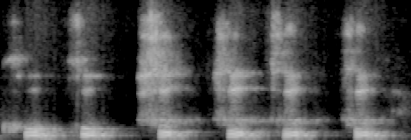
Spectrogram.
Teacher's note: se articula en la zona velar la parte posterior de la lengua se pega el velo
